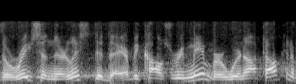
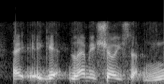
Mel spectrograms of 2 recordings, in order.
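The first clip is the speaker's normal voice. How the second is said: ordinary talk, nothing marked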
